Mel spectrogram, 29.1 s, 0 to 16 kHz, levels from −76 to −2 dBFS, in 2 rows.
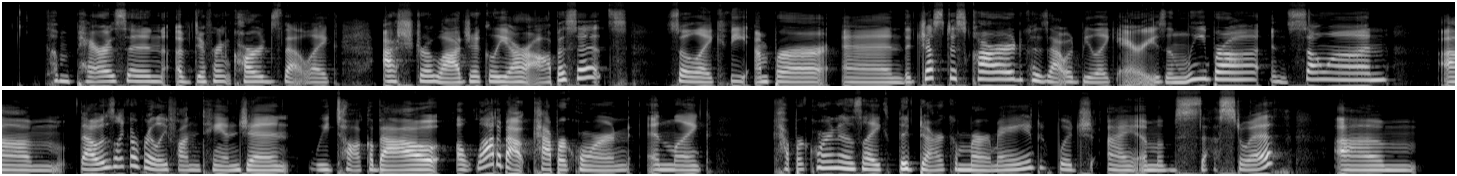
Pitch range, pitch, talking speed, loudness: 200-250 Hz, 215 Hz, 120 wpm, -23 LUFS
